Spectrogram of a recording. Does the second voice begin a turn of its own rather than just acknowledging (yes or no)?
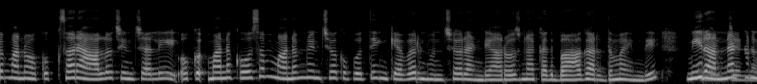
no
